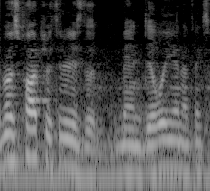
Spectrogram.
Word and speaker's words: Mandylion: The most popular theory is the Mandylion, I think is how you pronounce it. I'm not certain. It's Mandylion.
